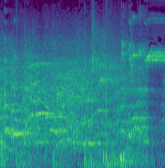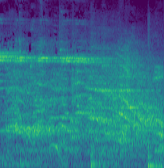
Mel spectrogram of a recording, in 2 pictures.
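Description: Basketball game sound in an echoing gym: voices calling out over each other and a ball bouncing on the hardwood floor. A high, steady tone comes in about halfway through and holds for a couple of seconds.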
